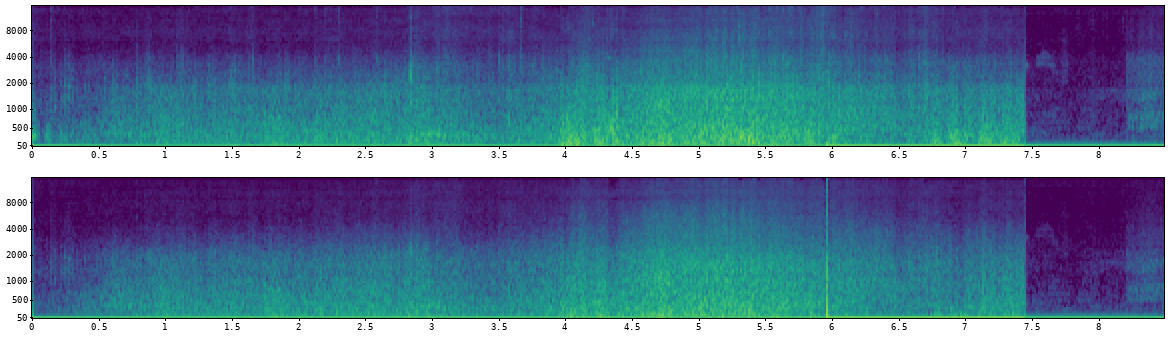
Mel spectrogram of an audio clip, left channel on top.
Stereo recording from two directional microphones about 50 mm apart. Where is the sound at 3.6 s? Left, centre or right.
Right.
